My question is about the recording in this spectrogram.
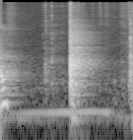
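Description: A single sharp click about a second in as a scored ceramic tile snaps along its score line under the breaking foot of a manual rail tile cutter, the "clicking sound" that shows the break is made.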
